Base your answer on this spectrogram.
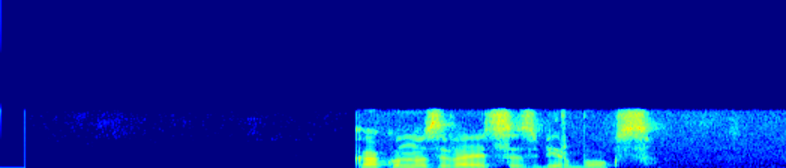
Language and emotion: Russian, neutral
